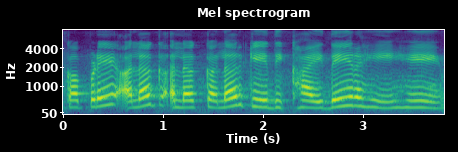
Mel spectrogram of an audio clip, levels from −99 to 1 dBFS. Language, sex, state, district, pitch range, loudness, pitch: Hindi, female, Madhya Pradesh, Dhar, 245-275 Hz, -13 LUFS, 250 Hz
